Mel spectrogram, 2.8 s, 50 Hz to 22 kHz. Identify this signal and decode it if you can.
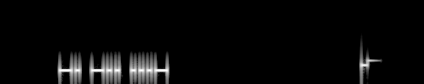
Morse code, heard as a keyed tone, about 44 wpm, 700 Hz. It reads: NDV
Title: All Cut Numbers - 3-Digit 45wpm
